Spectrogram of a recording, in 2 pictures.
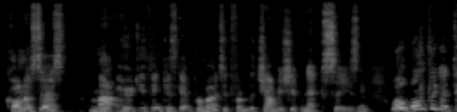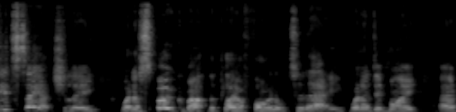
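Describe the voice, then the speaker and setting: A man, hosting a casual football watch-along stream, chatting and reading viewer comments aloud. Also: sits high. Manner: chatty, reads viewer comments aloud, thanks donors warmly. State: out of breath. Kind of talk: casual live-stream chat.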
